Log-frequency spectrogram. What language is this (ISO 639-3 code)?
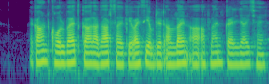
mai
